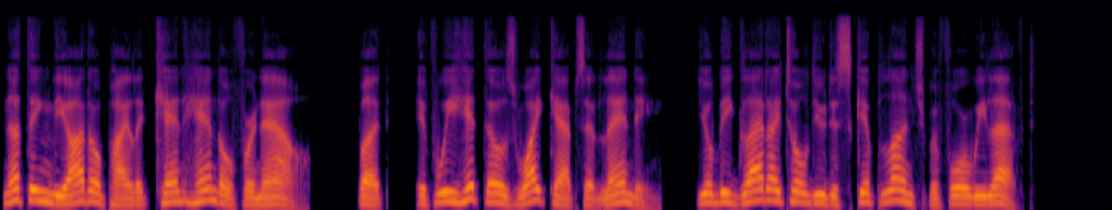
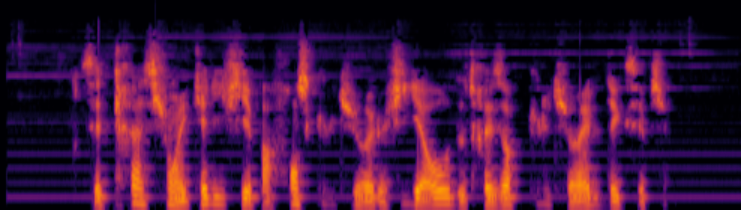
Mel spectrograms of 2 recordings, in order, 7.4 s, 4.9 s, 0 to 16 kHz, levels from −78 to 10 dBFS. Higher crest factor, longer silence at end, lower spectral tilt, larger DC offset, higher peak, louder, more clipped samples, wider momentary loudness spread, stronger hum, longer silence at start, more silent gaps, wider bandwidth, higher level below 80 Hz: about the same, 14 dB vs 16 dB; first, 0.65 s vs 0.5 s; first, -7 dB/octave vs -4.5 dB/octave; neither; second, -4 dBFS vs 0 dBFS; second, -20 LUFS vs -15 LUFS; neither; about the same, 6 LU vs 7 LU; neither; second, 0 s vs 0.5 s; first, 2.06-2.36 s, 2.58-2.76 s, 4.41-4.64 s vs none; about the same, 12 kHz vs 11 kHz; second, -54 dBFS vs -48 dBFS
